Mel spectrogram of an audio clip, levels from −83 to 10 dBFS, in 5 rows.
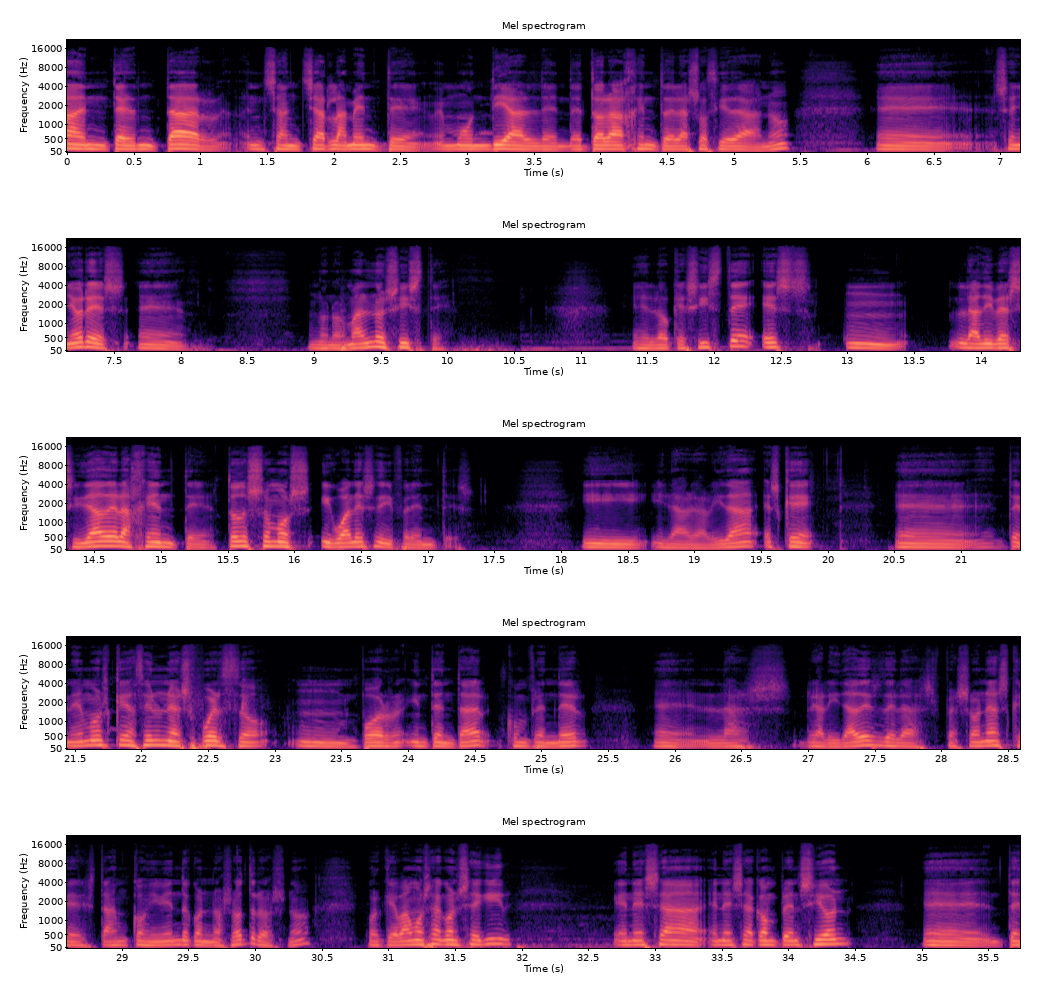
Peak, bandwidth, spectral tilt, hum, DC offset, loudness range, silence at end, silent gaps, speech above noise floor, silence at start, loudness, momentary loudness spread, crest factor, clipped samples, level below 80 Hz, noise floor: -2 dBFS; 16 kHz; -7 dB/octave; none; under 0.1%; 6 LU; 0 s; none; 34 dB; 0 s; -19 LUFS; 11 LU; 16 dB; under 0.1%; -38 dBFS; -52 dBFS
